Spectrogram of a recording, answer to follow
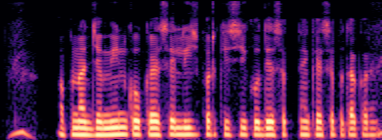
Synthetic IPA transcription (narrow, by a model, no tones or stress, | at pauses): ɐpnazɐmiːnkokɛːseliːd͡ʒpɐɾkɪsikod̪eːsɐk̚t̪eɦɛ̃kɛːsepɐt̪akɐɾẽː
